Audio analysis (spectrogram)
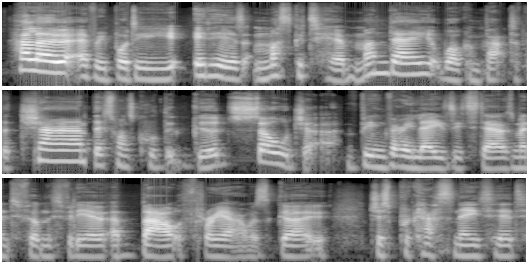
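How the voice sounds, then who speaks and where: A man's voice: fairly high pitch, normal speed, a bit bright. A man hosting a reaction vlog in a chatty, informal way, swearing freely. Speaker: host of a reaction channel.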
